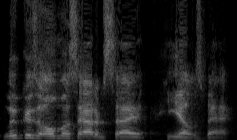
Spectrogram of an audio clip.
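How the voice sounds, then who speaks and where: A man's voice: a little high, normal speed. A man reading stage directions as the narrator of an amateur screenplay table read.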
